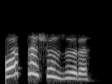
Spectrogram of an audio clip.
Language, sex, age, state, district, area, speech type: Kashmiri, female, 18-30, Jammu and Kashmir, Budgam, rural, conversation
